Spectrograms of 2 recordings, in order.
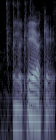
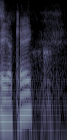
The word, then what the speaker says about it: Edeah: How do we pronounce it? E-A-A-E-K? Sorry? Oh, Edeah. Edeah. Okay, Yes. Edeah.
